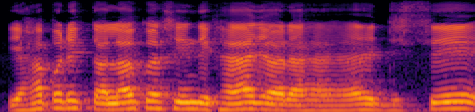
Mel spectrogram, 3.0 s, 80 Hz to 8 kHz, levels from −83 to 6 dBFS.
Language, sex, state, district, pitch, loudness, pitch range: Hindi, male, Chandigarh, Chandigarh, 160 Hz, -15 LUFS, 140-175 Hz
